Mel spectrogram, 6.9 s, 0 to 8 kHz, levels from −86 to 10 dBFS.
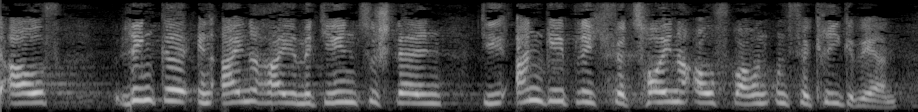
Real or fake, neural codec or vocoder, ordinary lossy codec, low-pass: real; none; none; 7.2 kHz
